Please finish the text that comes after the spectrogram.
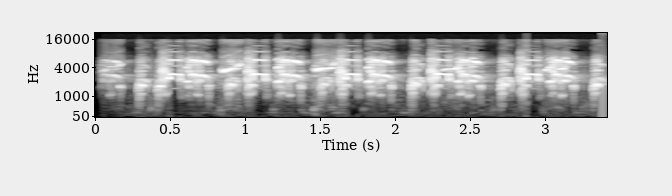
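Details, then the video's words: Francolin (teetar) calling, a rapid run of loud, harsh chirping notes between mid and high pitch, about a dozen bursts packed into a few seconds with short gaps, some with whistled upper strokes. "teetar ki awaz"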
